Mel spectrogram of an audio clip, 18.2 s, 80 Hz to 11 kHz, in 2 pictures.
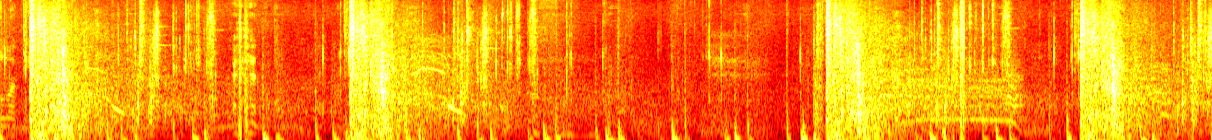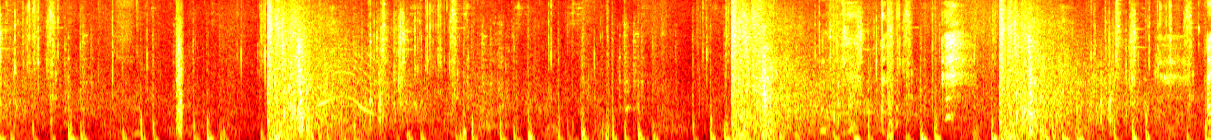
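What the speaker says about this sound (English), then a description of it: "I'll just shoot all of you." Gunfire from Red Dead Redemption 2 Online comes in repeated loud volleys of shots every couple of seconds, separated by brief quieter gaps, and a voice talks in between.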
